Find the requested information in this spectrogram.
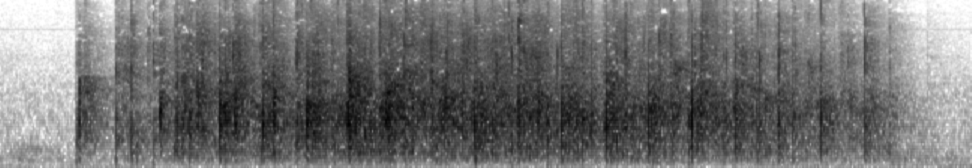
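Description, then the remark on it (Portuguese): An audience at a municipal chamber (Câmara) session bursts into sustained applause for a doctor, many hands clapping densely and steadily for about five seconds before it tapers off. No one speaks over it. “Assim, uma salva de palmas para o doutor.”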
